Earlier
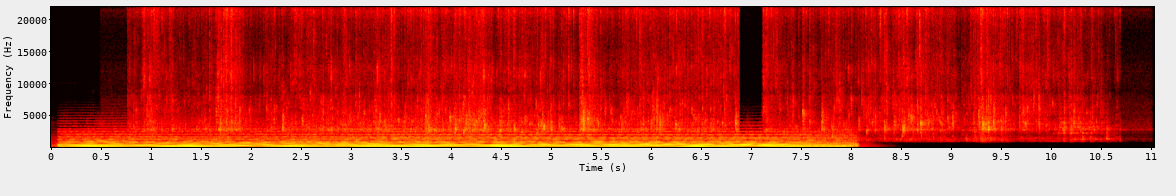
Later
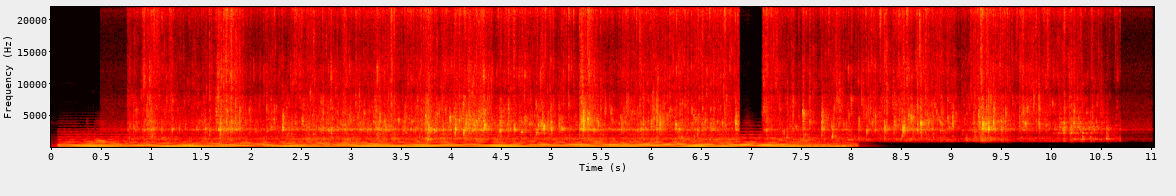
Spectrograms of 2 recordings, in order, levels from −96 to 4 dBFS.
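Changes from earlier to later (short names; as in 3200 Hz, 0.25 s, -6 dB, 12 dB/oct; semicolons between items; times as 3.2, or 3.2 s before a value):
first sound -11.5 dB; second sound +6.0 dB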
